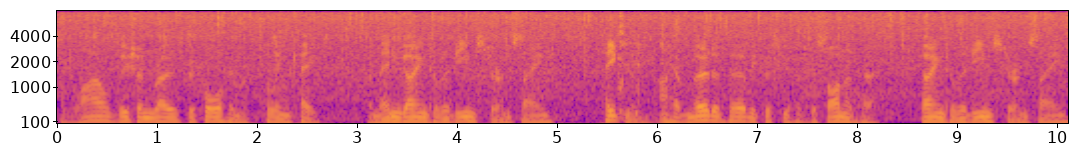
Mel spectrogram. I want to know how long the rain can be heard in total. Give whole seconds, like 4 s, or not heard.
10 s.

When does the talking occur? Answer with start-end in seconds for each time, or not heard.
0.0-10.0.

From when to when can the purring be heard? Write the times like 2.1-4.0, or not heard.
not heard.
